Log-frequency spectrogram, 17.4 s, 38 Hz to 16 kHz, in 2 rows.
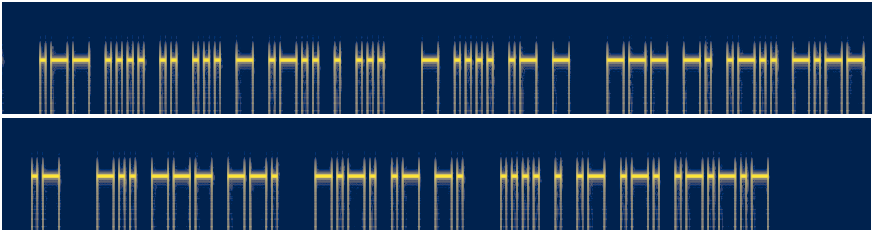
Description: Morse code, heard as a keyed tone, about 22 wpm, 700 Hz. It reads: WHISTLES THAT ONLY A DOG CAN HEAR.
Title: A Sound Of Thunder 22wpm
